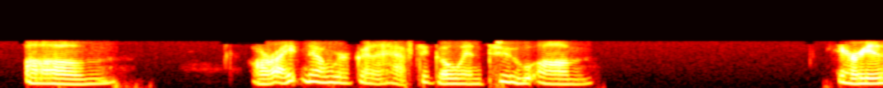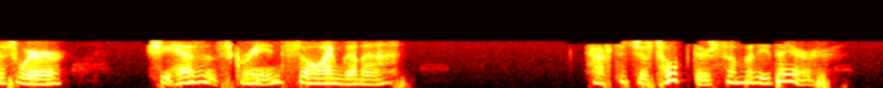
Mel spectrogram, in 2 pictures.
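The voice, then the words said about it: Hoarse voice. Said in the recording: “hoarse ... I hear you”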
